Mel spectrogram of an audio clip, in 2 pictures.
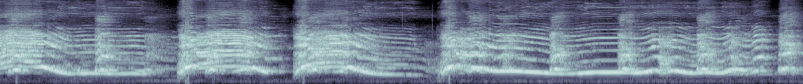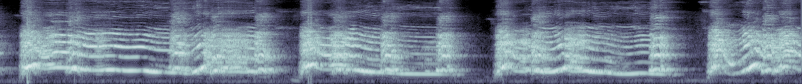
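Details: Siberian Huskies howling together with the pack: several overlapping voices in long, wavering, yodel-like howls that slide up and down in pitch, phrases separated by brief pauses every one to two seconds.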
